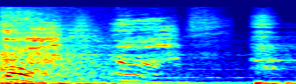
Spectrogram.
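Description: A man gasping with a voiced, wavering breath over orchestral trailer music that fades down, then a short sharp hit near the end.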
